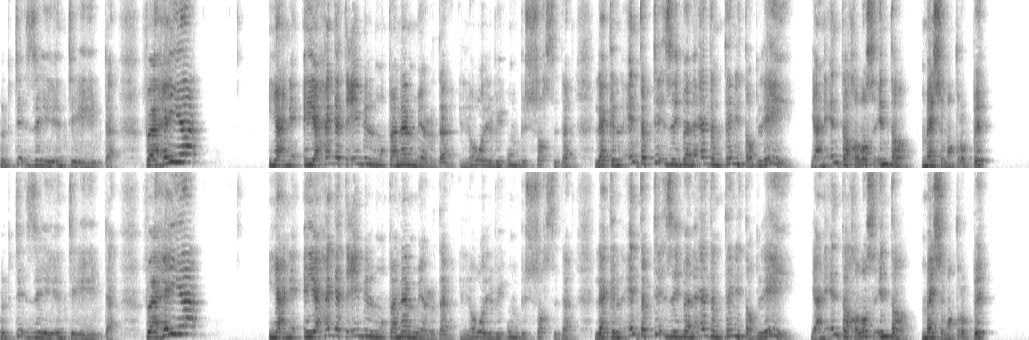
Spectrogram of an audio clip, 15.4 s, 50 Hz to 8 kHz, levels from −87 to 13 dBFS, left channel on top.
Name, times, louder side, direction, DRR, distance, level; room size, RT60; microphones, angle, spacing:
voice 1, 0.0-3.0 4.0-11.9 12.2-14.7, equal, 35° left, 1.7 m, -24 dB
4.7 x 4.4 x 5.2 m
head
